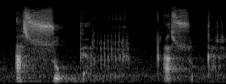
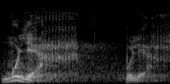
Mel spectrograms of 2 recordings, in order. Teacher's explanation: açúcar é paroxítona, mulher é oxítona, certo? Mulher termina em R, açúcar termina em R.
